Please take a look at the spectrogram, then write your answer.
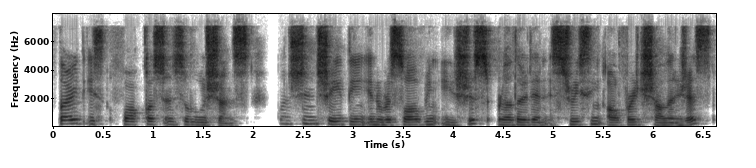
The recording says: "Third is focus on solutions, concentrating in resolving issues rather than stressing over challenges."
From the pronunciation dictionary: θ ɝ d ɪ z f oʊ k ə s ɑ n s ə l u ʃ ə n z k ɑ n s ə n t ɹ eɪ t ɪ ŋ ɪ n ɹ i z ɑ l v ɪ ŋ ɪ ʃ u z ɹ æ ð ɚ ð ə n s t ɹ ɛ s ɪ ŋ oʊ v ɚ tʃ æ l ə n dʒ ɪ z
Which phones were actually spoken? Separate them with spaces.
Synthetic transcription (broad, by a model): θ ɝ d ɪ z f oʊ k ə s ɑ n s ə l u ʃ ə n s k ɑ n s ə n t ɹ eɪ t ɪ ŋ ɪ n ɹ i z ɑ l v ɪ ŋ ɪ ʃ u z ɹ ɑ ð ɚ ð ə n s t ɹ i s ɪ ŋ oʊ f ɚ tʃ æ l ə n dʒ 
